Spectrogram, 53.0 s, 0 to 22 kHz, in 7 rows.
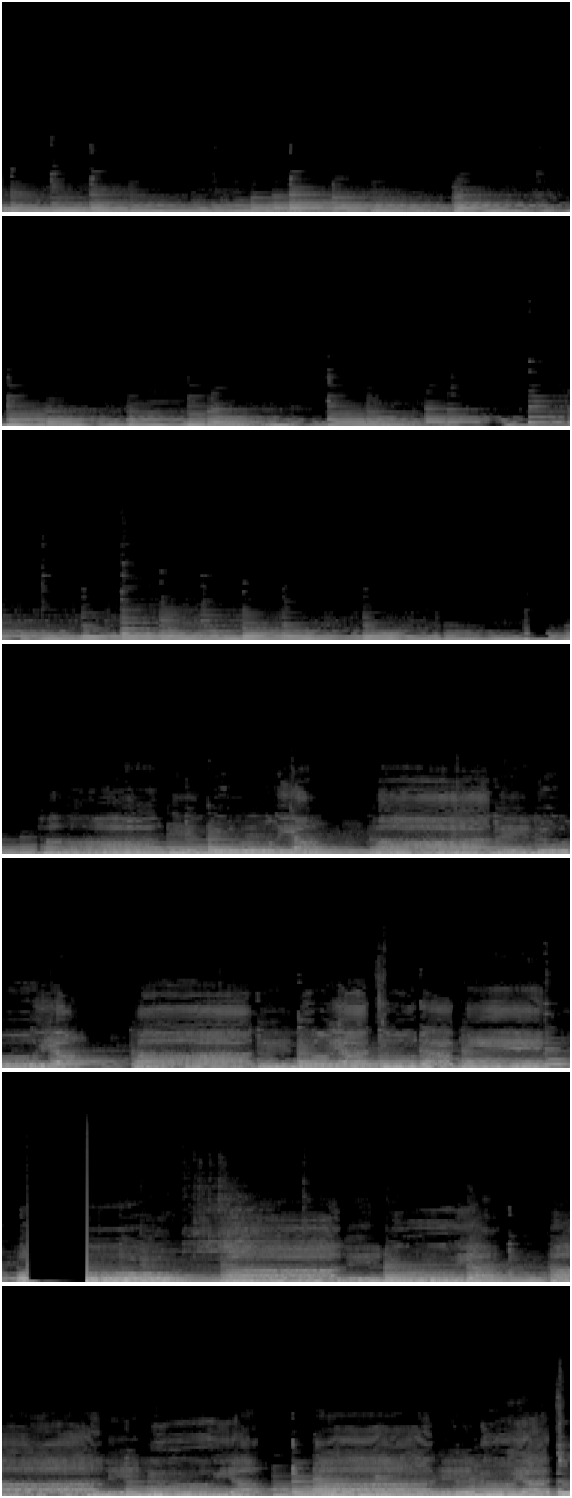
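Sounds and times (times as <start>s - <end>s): gospel choir singing a hymn: 23.2s - 38.2s, 39.0s - 53.0s.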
